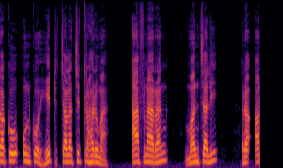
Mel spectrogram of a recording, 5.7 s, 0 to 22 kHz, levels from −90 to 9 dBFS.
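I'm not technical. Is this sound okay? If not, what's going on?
No. This is a cut-off end: the final stretch of recorded audio was never saved or played, so the speech stops abruptly at 5.19 s, mid-sound. Instead of fading naturally, it drops straight to dead silence for the last half second.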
